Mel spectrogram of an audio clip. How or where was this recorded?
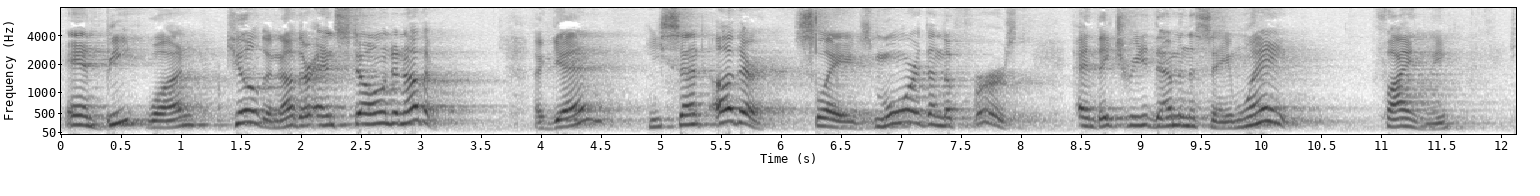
large echoing room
